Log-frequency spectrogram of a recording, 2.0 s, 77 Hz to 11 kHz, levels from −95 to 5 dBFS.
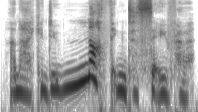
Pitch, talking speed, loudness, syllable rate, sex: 210 Hz, 240 wpm, -19 LUFS, 5.2 syllables/s, female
